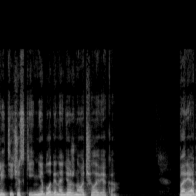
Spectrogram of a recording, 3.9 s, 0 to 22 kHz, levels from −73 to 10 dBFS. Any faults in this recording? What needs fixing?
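Nothing here needs fixing, as no faults are audible anywhere in the recording.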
